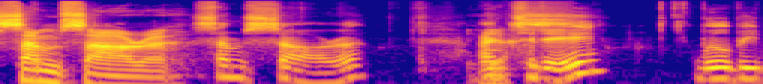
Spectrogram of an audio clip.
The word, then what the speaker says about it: Samsara: time we did thanks to the memory and Sam Sola which I can never pronounce samsara samsara and today we'll be discussing my take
